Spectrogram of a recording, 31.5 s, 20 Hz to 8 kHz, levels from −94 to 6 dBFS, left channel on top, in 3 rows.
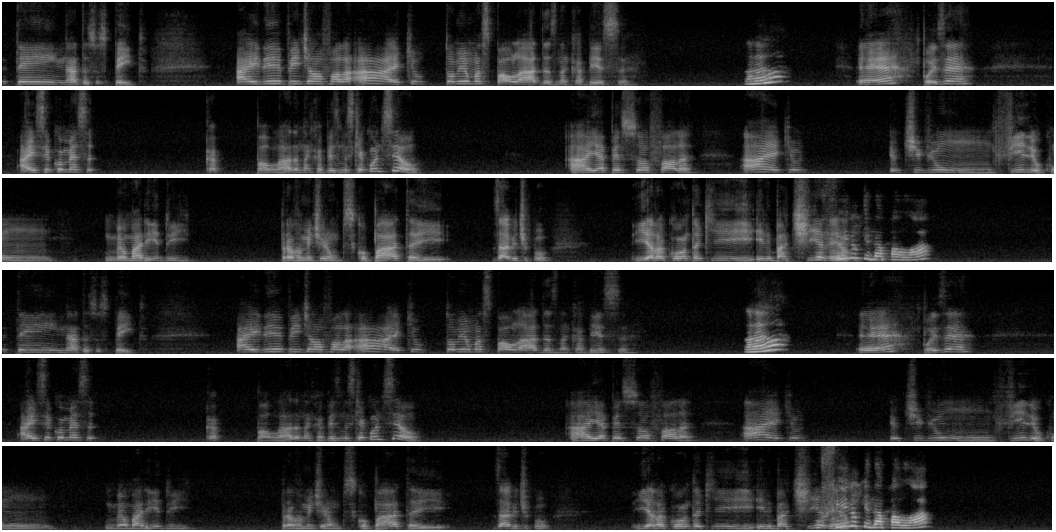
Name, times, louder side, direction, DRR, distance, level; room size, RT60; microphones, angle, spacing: voice 1, 0.0-2.0 2.3-6.3 8.5-9.7 10.7-11.4 12.6-12.7 13.1-14.7 16.2-17.4 17.9-18.5 19.4-21.6 22.1-22.9 23.8-25.5 26.0-26.7 27.3-29.5, left 4 dB, 55° left, 0.6 m, -34 dB
voice 2, 7.4-7.8 29.4-30.3, right 4 dB, 40° right, 0.5 m, -24 dB
2.7 x 2.4 x 3.5 m
head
